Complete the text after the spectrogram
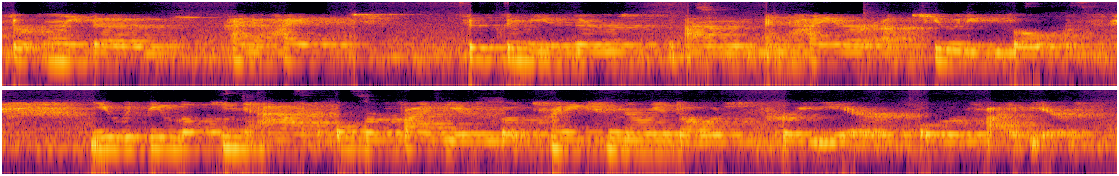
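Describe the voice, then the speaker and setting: A woman giving a measured presentation over a video call, with many "um"s and restarts. Her computer-mic audio sometimes breaks up. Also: on the low side, a bit bright, distant mic. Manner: measured, many "um"s and self-corrections. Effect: voice over a video call, breaking up at times. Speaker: presenter to a council task force. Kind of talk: remote slide presentation. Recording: very echoey call audio with faint noise.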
